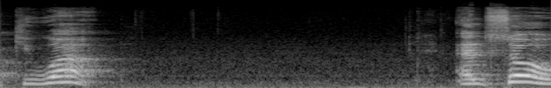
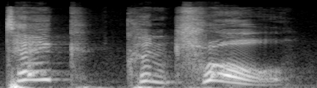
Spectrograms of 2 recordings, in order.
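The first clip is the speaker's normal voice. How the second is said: forceful push; 8 semitones higher, 9 dB louder, slower than usual. Acted. Self-talk motivational push.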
